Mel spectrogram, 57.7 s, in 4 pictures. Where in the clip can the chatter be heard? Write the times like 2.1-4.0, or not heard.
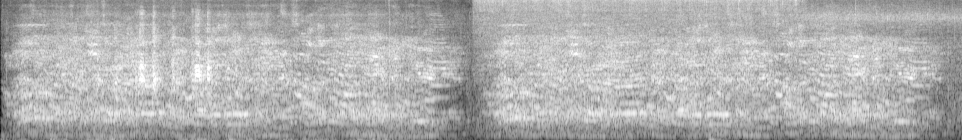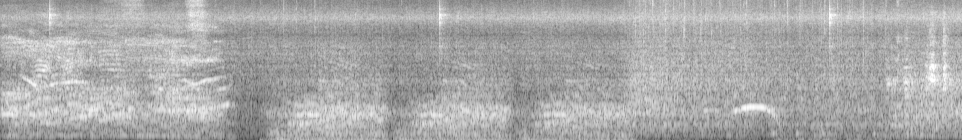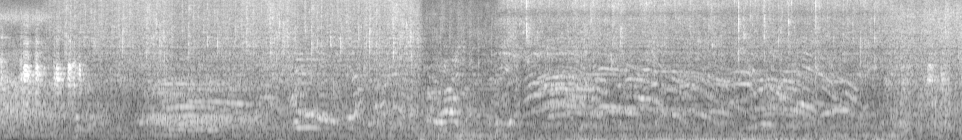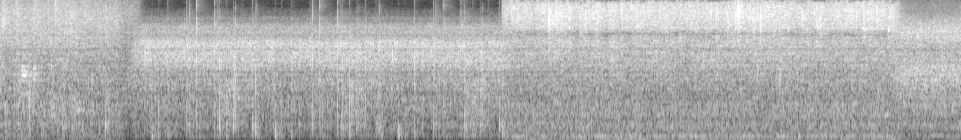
0.0-42.1.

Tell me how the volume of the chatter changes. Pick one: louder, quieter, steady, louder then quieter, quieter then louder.
quieter.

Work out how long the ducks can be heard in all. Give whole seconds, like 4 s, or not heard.
6 s.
